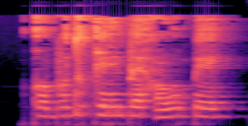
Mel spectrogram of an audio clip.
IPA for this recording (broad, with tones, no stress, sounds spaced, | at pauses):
k o˨ b o˧ d u˦ k e˧ ɾ ĩ˦ b ɛ˦˨ h ɔ̃˨˦ w u˦ k͡p e˧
